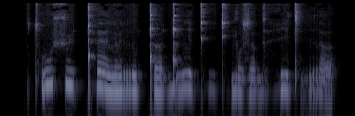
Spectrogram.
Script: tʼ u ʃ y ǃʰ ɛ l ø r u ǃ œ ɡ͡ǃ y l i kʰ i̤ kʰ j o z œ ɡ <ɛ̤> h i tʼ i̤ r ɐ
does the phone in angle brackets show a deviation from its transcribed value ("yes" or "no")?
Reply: no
